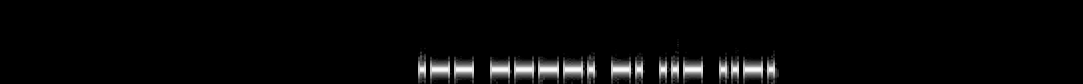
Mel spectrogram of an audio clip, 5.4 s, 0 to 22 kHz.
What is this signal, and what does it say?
Morse code, heard as a keyed tone, about 40 wpm, 700 Hz. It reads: W9NUF
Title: USA Call Signs - 5 Characters - Repeated 3x - 40wpm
